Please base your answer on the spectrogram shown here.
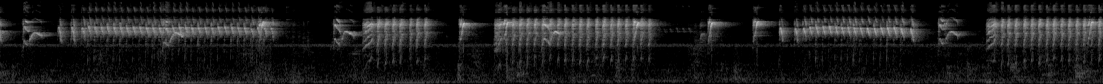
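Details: Cucak kinoi (lesser green leafbird), a masteran recording of sharp 'tembakan' song: long runs of dense, rapid, high-pitched chattering trills, each a few seconds long, split by short whistled notes and brief pauses over a steady faint tone.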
